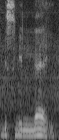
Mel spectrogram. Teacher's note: The lam of Allah, if it has a kasra before it, it must be light. Bismillahi, you smile, big smile.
